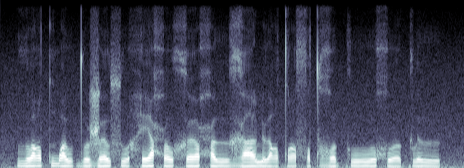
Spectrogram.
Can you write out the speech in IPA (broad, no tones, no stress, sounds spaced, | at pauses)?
ð oː tˤ m uː d̪ o ʐ œ sʷ ɤ h e ħ o x œ ħ ɯː ɣ a ɳ ɯː tˤ ɤ sˤ ə tˤ ʁʷ ɯ k uː χʷ ɤː k l ɯ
